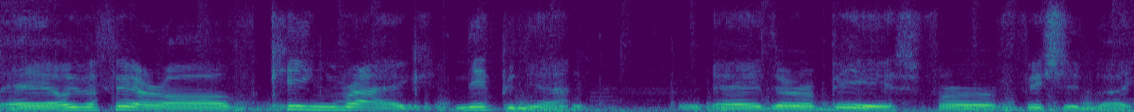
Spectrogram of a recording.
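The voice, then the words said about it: North Cork Irish accent. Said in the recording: “That is such a North Cork thing... I love the North Cork accent.”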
